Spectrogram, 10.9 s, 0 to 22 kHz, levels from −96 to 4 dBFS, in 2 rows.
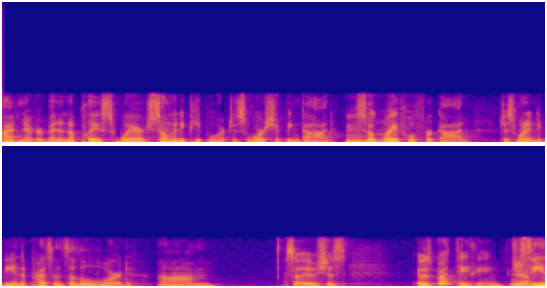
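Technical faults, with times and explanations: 3.07–3.13 s, 6.35–6.44 s and 8.79–8.85 s, VoIP packet loss concealed by the speech codec: after "people are just worshiping", after "the presence of the" and after "so it was", about 40 ms, 20 ms and 40 ms of audio go missing. The Speex decoder fills each gap by repeating its last pitch and spectral shape at falling gain, so the sound smears into a brief buzzy tone or coloured noise that fades. Because each frame builds on the previous one, the sound stays weak or distorted for a moment after packets resume.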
